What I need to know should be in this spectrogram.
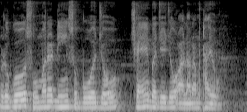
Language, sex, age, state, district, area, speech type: Sindhi, male, 18-30, Maharashtra, Thane, urban, read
